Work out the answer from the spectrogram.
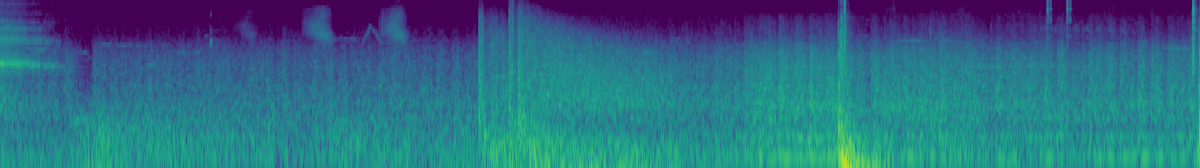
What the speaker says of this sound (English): keep shelling his mortars at the moment because they're the ones that can actually do us some damage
